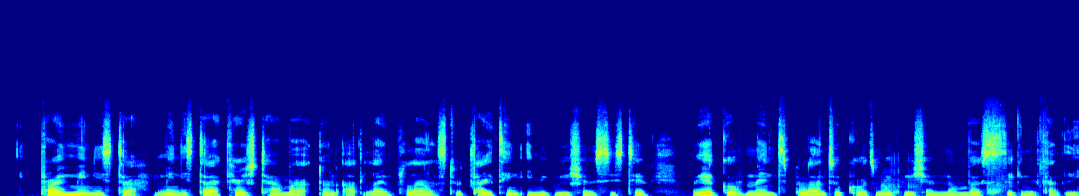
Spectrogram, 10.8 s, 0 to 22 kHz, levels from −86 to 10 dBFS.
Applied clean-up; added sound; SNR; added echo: neural mask model Resemble Enhance denoiser.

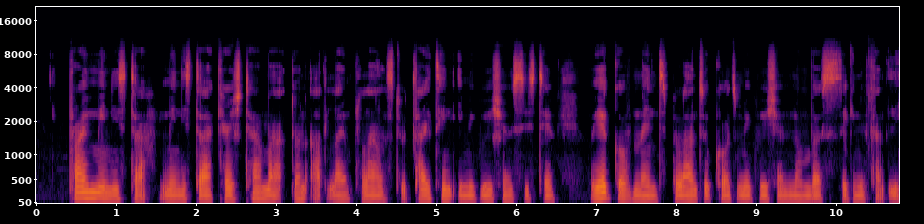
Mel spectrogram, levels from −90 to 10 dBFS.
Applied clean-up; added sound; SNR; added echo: none; none; none; none.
